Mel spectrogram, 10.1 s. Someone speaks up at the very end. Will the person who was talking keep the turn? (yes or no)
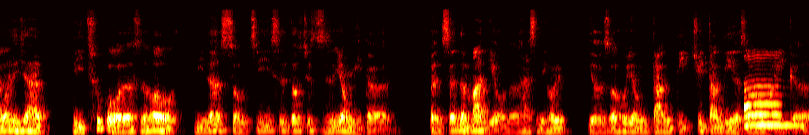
no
